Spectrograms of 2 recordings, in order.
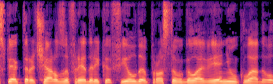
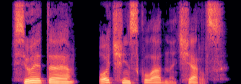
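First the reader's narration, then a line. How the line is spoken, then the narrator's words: Soft. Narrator (Russian): мягко промолвил я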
